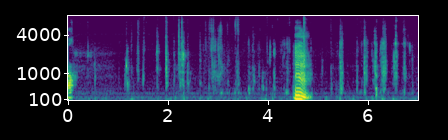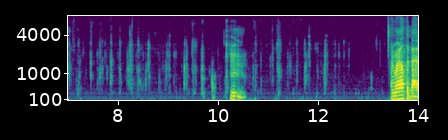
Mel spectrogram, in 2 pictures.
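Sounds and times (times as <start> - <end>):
man chewing crunchy food: 0.1 - 13.4
man humming: 4.5 - 4.8.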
